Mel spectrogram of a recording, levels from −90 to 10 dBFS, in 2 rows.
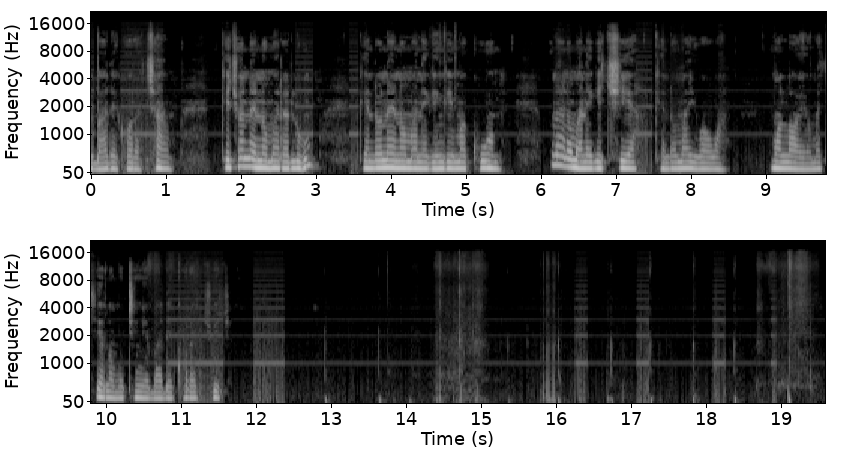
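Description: Computer activity noise runs through the whole speech recording: a faint chirping buzz, pulsing at around 1 kHz and roughly 35 dB below the speech. Processor and graphics load changes shift the shared audio ground, so it flickers independently of speaking. Spectrograms show stacked lines near 1 kHz multiples.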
